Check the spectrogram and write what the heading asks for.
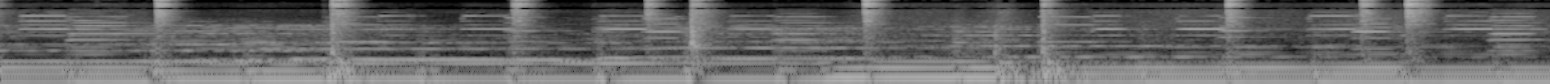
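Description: Rock band playing live, an instrumental passage without singing: guitar over sustained low notes that change about once a second, with drum hits keeping a steady beat.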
